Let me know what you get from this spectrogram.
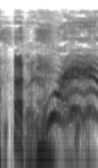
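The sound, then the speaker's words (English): A person imitates a cat's meow with a drawn-out, rising-and-falling vocal cry, loud, lasting just over a second. “I do the meow all the time. Meow, meow, meow, meow.”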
